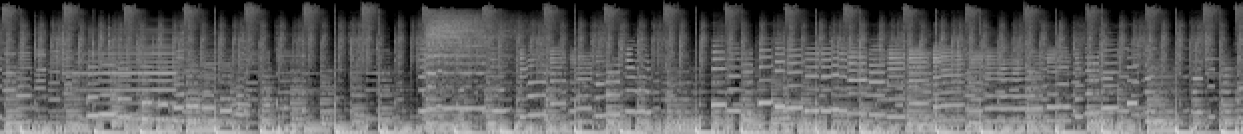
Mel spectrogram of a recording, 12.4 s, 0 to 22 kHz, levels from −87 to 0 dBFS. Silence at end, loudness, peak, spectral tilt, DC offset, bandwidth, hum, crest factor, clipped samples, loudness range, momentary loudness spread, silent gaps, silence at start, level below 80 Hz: 0 s; -23 LUFS; -6 dBFS; -5 dB/octave; under 0.1%; 19.5 kHz; none; 16 dB; under 0.1%; 1 LU; 3 LU; none; 0 s; -28 dBFS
